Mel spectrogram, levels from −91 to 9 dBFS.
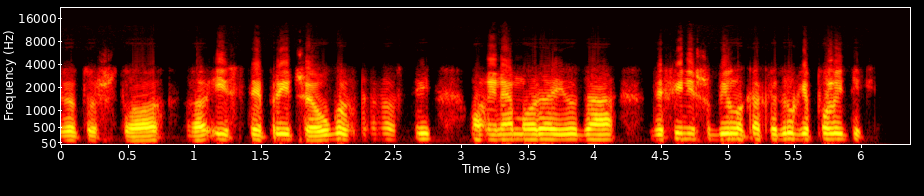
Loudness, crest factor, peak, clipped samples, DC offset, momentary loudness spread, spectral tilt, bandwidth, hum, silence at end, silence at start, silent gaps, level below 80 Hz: -19 LUFS; 12 dB; -8 dBFS; under 0.1%; under 0.1%; 9 LU; -7.5 dB/octave; 7.4 kHz; none; 0.35 s; 0 s; none; -62 dBFS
